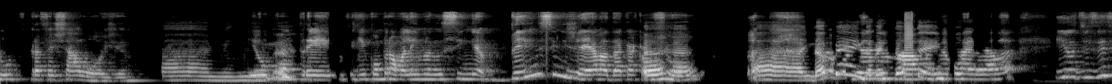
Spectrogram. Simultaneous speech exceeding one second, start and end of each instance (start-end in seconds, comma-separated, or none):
8.0-9.8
